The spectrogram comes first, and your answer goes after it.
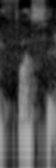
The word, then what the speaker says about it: face: O sea, voy a pronunciarlo por el viejo español antiguo. La F como H. Entonces, mucho face el dinero e mucho es de amar.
